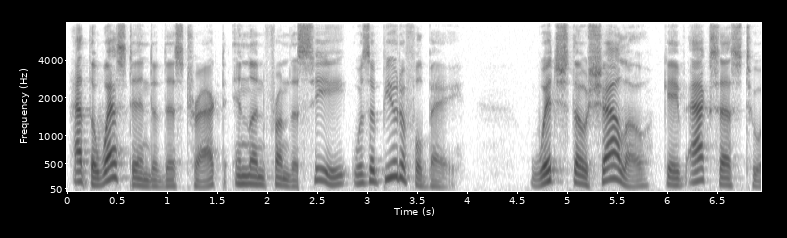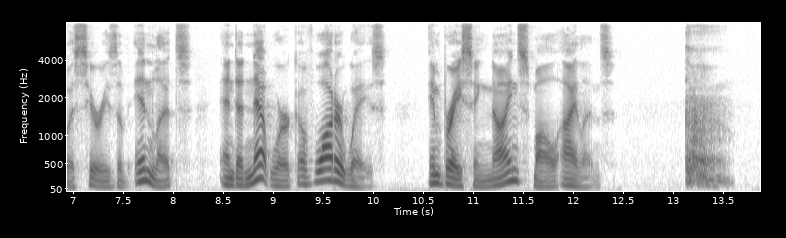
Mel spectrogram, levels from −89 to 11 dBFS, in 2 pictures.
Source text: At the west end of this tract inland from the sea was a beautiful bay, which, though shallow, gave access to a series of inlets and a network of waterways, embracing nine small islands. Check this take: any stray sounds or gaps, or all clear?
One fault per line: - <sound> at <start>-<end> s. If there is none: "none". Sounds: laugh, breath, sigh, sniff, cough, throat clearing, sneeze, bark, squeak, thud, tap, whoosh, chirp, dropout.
- throat clearing at 13.1-13.6 s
